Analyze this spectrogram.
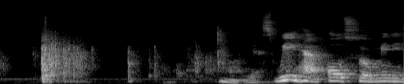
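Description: Loose plastic pieces rattle in a cardboard box.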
